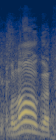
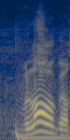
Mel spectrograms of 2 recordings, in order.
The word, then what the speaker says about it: vlog: 现在，其实这个 vlog 它是有一段历史的。它本身在我看来就是纪录片的一部分。这个 vlog 很多人发音都会发错，你知道有人会把 vlog 读成 vlog 啊？为什么这个东西不能读作 vlog 呢？是因为这个东西是有一个标准发音的，可以从它的历史聊一聊。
